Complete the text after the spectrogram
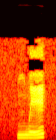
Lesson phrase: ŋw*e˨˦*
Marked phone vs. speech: correct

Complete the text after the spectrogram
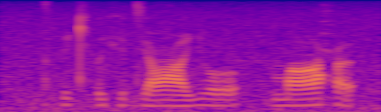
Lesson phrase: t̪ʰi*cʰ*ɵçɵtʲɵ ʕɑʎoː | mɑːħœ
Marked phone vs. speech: correct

